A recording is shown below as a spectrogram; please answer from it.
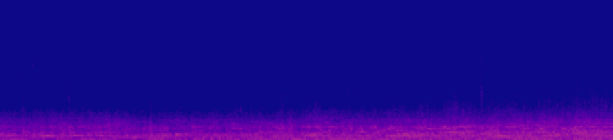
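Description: Blues music led by an electric guitar, played steadily.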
